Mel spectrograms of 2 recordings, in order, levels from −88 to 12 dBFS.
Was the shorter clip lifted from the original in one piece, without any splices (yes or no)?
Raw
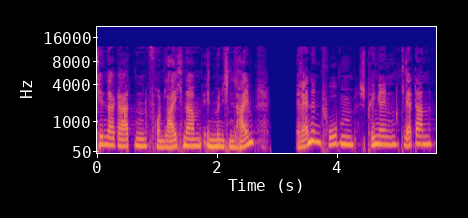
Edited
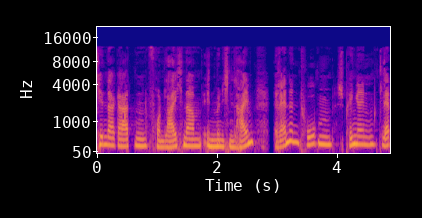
no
